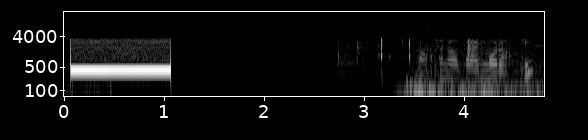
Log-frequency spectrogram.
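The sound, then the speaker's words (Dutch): A telephone tone heard while calling restaurants in Switzerland: one steady, loud, buzzing tone lasting about a second. Silence follows, then talk begins. “We bellen even met een paar Zwitserse restaurants.”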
